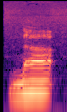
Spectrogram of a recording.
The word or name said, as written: NA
